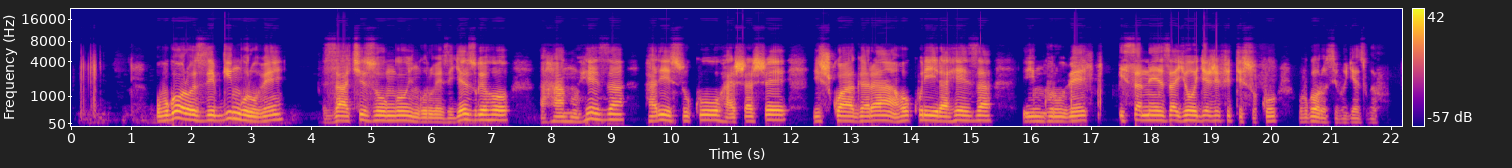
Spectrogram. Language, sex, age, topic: Kinyarwanda, male, 25-35, agriculture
